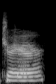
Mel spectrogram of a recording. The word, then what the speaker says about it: Dreher: Rob Dreher, is that how you say it? – Dreher.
